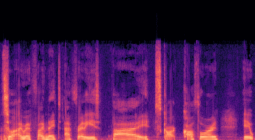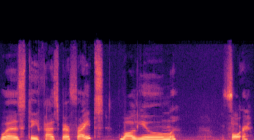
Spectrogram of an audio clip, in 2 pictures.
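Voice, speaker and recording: A woman speaks slowly in a somewhat low, raspy voice that sounds a bit stuffed up with allergies. She chats informally like a book vlogger, rambling and pausing as she finds her words. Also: fairly even intonation. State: congested from allergies. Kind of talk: casual book chat.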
